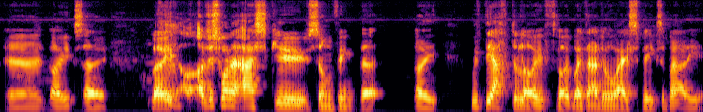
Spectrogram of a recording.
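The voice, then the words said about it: Birmingham English accent. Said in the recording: “Birmingham kind of area, are you? ... I know the accent.”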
